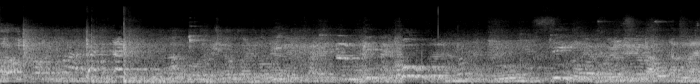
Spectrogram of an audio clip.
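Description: Boxing gloves thud against punch mitts.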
